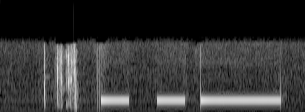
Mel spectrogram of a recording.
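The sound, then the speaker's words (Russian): A few handset clicks and rustles, then a telephone ringing tone from an incoming call: two short beeps and one longer steady beep, clear, with no one talking. “Ты подставь жопу этому дурню, который все звонит.”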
